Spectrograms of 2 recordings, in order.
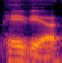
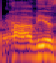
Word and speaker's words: Pavia: My name is Pavia. At least that's how my part of the family pronounces it, but there are pavas out there.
